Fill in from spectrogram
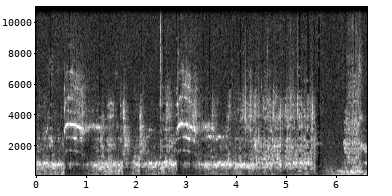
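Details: Two or three wild blue jays calling from bushes in a residential neighborhood in March 2021, heard during a dog walk: a few harsh, scratchy calls with layered overtones rise through the faint background murmur.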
